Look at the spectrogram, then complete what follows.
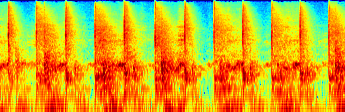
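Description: Skipping with a jump rope on a hardwood floor: the rope slapping the floor and feet landing in a steady rhythm of about two strikes a second.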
